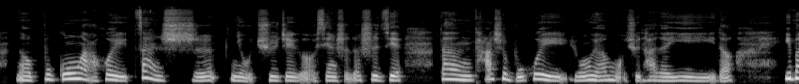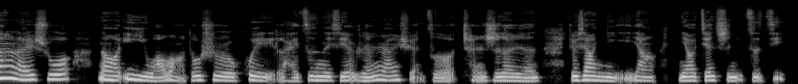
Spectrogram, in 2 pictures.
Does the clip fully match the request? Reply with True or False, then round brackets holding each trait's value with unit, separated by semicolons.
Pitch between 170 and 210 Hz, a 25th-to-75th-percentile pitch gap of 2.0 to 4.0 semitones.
True (190 Hz; 3.3 semitones)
